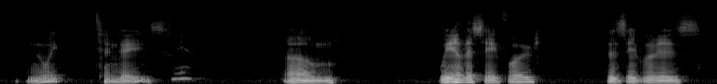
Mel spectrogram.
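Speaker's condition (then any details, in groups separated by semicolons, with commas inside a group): Spinal muscular atrophy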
